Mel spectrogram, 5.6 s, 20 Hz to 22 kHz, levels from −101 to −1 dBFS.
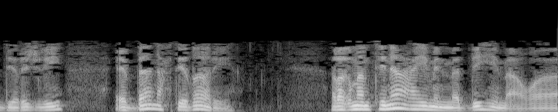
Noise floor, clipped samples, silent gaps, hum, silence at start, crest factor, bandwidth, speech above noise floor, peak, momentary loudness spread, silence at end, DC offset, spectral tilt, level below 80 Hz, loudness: -59 dBFS; under 0.1%; none; none; 0 s; 18 dB; 5.2 kHz; 39 dB; -2 dBFS; 9 LU; 0 s; under 0.1%; -12.5 dB/octave; -44 dBFS; -21 LUFS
